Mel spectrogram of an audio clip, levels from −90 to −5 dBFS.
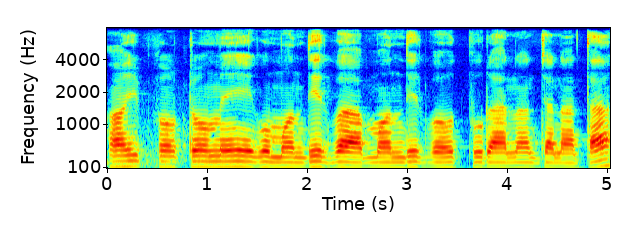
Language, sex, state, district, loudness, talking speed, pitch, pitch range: Bhojpuri, male, Bihar, Gopalganj, -18 LUFS, 120 wpm, 105 Hz, 105-110 Hz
